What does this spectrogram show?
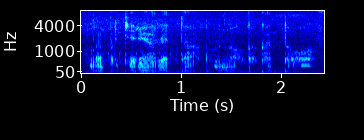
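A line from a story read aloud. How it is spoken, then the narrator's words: Whispered. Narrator (Russian): прошептал Огнезвезд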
